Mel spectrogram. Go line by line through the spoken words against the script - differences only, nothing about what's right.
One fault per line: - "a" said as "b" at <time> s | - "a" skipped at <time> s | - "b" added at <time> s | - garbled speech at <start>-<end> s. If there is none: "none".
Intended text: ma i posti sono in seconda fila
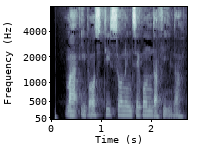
none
